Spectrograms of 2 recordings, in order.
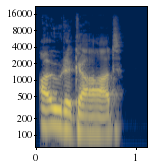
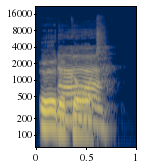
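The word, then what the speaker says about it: Ødegaard: So it's not Odegaard, it's Odegaard. Think the umlauted O at the beginning is very, very important.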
